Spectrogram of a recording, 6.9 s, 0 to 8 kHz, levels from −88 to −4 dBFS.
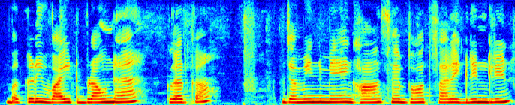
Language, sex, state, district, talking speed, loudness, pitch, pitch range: Hindi, female, Jharkhand, Deoghar, 130 wpm, -12 LUFS, 245 Hz, 235-250 Hz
